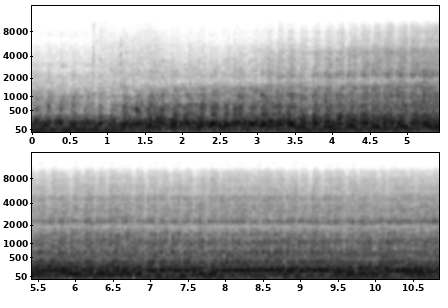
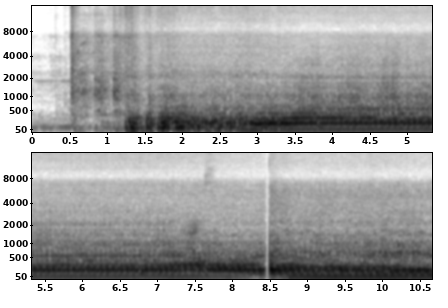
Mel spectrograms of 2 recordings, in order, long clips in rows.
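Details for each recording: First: Mazdaspeed 3 with a methanol injection nozzle/check valve leaking meth into the throttle body, before fitting a cutoff solenoid: loud, lumpy, choppy idle at startup that smooths once the meth burns off; fuel-system-too-rich and random misfire codes. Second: Mazdaspeed 3 with AEM methanol injection, after installing a methanol solenoid and refilling meth/water following nozzle/check valve failure: engine catches after brief crank and settles into steady, smooth idle with no misses; idles much better than before (previous fuel-system-too-rich codes).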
